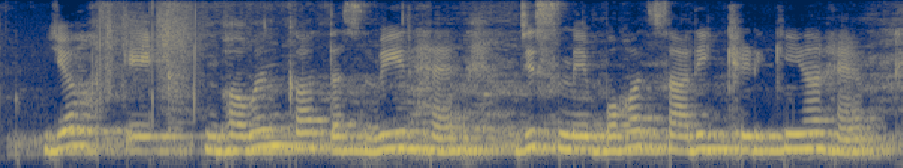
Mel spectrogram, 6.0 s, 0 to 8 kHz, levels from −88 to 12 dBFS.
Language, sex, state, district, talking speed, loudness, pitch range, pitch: Hindi, female, Jharkhand, Palamu, 110 wpm, -12 LUFS, 215-245 Hz, 225 Hz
